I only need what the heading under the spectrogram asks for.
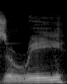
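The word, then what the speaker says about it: Zrii: our company the name of our company is zere that's spelled z r i i and uh we're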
